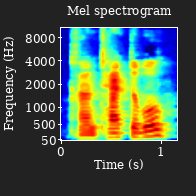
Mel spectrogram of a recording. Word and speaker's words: contactable: of them adjectives um contactable contactable notice the emphasis is on the second syllable for contactable that describes someone who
